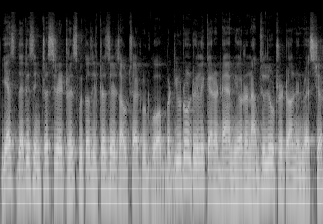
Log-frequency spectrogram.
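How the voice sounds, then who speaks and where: A man talks at a medium pitch with ordinary pitch variation. His tone is dark and mellow, over a quiet background. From India. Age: 50s. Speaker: personal finance commentator; finance commentator. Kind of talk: solo talk to camera. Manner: hesitant, many fillers. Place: home room. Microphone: phone near.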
